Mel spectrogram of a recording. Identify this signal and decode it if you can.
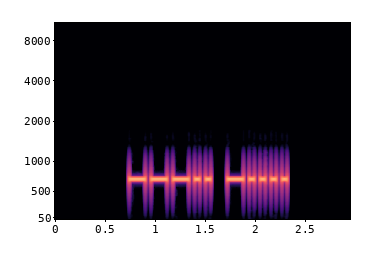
Morse code, heard as a keyed tone, about 22 wpm, 700 Hz. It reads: 86
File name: practice / 22wpm / Two Letter-Number Combinations - 22wpm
